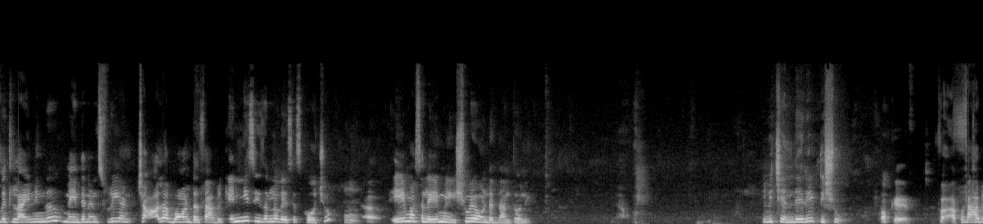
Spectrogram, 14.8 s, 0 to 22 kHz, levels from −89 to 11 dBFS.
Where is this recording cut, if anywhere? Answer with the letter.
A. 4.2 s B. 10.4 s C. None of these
C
